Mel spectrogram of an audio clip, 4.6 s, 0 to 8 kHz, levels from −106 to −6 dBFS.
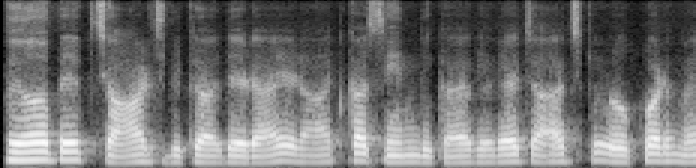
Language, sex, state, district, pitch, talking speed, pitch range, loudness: Hindi, male, Chandigarh, Chandigarh, 120 Hz, 220 wpm, 115-135 Hz, -17 LUFS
